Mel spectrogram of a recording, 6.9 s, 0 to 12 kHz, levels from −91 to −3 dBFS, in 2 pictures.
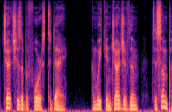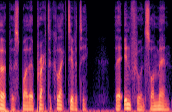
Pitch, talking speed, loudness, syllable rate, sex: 105 Hz, 210 wpm, -19 LUFS, 6.8 syllables/s, male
